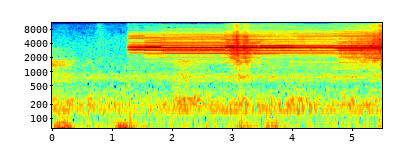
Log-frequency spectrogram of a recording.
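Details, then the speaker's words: Micro crawler stock brushed ESC, likely CR-18 old version with small torque motor: thin steady high ESC whine at low speed, noisier in reverse, speed modulation not bad. "though speed modulation not that bad you hear the noise in reverse direction this was bad now but far better than in the ashi gts so that's quite okay"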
